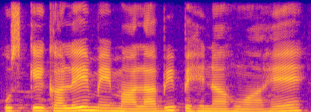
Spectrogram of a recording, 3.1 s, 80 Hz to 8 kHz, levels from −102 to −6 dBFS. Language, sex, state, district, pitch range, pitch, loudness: Hindi, female, Arunachal Pradesh, Lower Dibang Valley, 170-210 Hz, 190 Hz, -17 LUFS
